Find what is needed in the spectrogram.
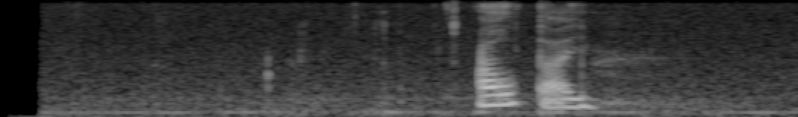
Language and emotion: Russian, neutral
